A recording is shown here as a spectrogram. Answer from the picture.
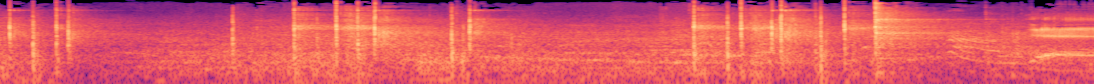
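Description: Air hockey game: the puck is struck by plastic mallets and clacks off the table's rails in sharp, irregular hits, some in quick runs, the busiest stretch from about five to seven seconds in, over a steady background of arcade noise.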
